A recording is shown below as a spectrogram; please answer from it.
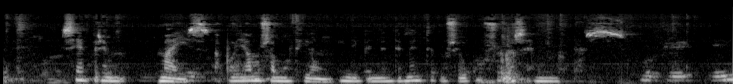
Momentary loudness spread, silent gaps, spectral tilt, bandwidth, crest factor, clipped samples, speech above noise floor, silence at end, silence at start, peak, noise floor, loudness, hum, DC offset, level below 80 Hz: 15 LU; none; -4 dB/octave; 11.5 kHz; 20 dB; under 0.1%; 20 dB; 0 s; 0.05 s; -2 dBFS; -41 dBFS; -19 LUFS; none; under 0.1%; -52 dBFS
